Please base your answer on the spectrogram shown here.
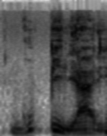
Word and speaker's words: Gulpilhares: Como é que se pronuncia o seu nome? Gupilhares. Gupilhares.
